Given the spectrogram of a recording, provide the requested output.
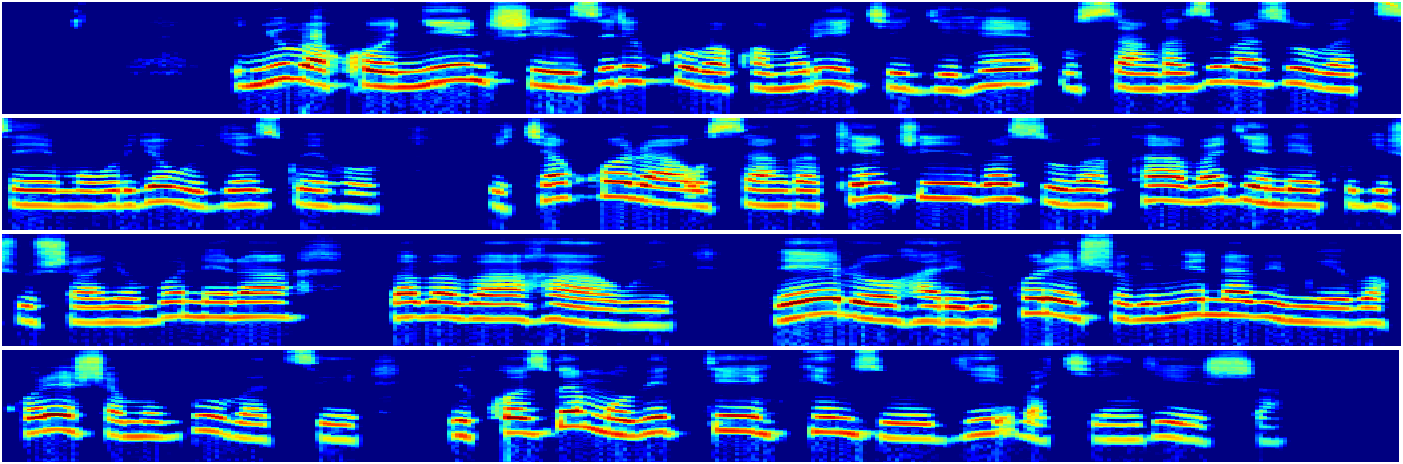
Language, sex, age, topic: Kinyarwanda, female, 25-35, education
